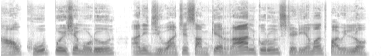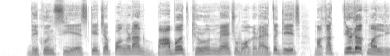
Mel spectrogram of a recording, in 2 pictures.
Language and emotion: Goan Konkani, angry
